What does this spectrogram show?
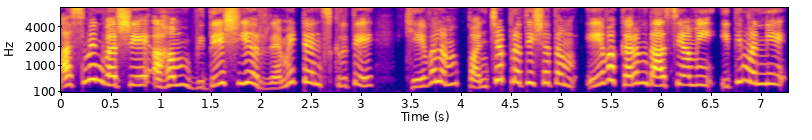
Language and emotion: Sanskrit, happy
